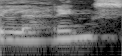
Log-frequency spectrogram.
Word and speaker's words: larynx: इसको ये स्पेलिंग के ऊपर नहीं जाना बेटा, इसको पढ़ते हैं फेरिंग्स, ये लैरिंग्स, ये ट्रैकिया, ब्रोंकाई, लंग्स.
